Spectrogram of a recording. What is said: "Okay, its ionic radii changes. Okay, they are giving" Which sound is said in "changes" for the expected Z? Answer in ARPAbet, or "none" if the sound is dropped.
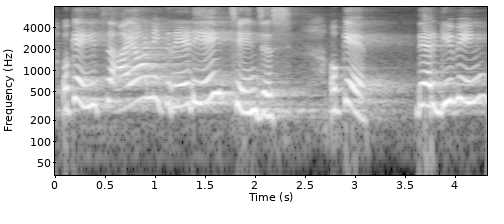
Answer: S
